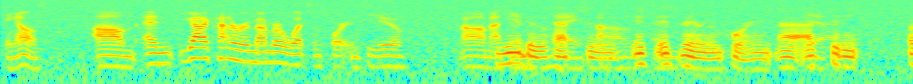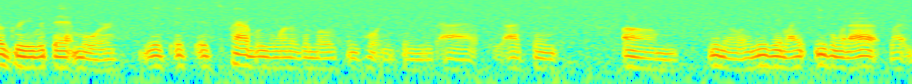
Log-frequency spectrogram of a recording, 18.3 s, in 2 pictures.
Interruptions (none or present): present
